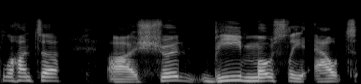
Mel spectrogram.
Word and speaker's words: La Junta: uh let's see here you said it right La Junta gotcha okay so it's La Junta so obviously I think lahunta uh should be mostly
